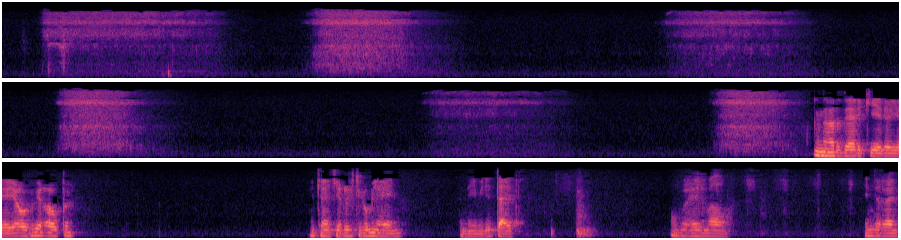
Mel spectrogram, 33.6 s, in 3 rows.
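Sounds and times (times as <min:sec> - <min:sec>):
deep breathing in and out during a relaxation exercise: 0:00.5 - 0:02.9, 0:03.8 - 0:05.7, 0:08.2 - 0:10.2, 0:11.9 - 0:13.4, 0:16.4 - 0:18.4, 0:20.1 - 0:21.4
speech: 0:21.4 - 0:23.4, 0:26.3 - 0:27.5, 0:28.1 - 0:29.9, 0:30.8 - 0:31.8, 0:33.2 - 0:33.6.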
